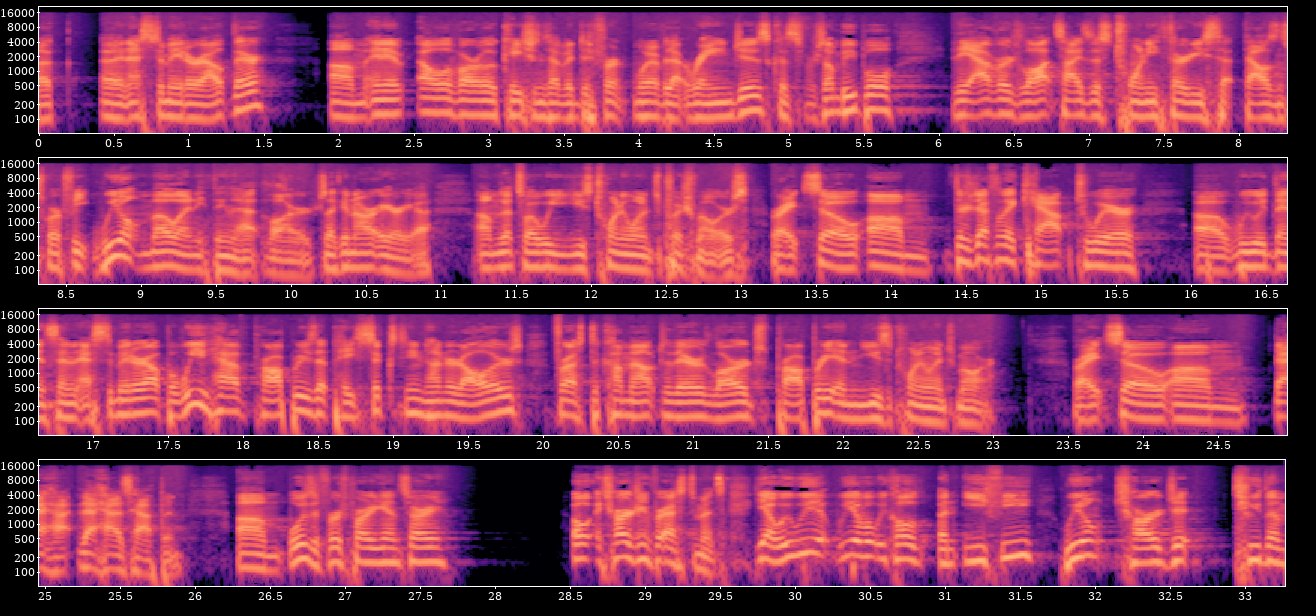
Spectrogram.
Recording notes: Kohler Lawn and Landscape Society Live Panel. This is the conclusion of our Live Panel Discussion at Kohler's event.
